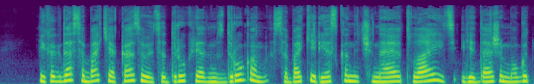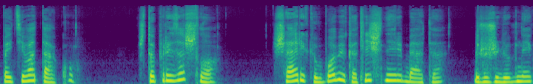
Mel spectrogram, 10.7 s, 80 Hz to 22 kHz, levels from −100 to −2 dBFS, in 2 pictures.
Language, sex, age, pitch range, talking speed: Russian, female, 20-39, 195-230 Hz, 145 wpm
